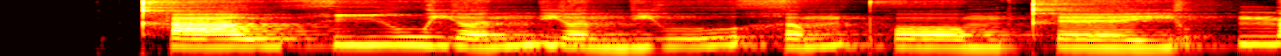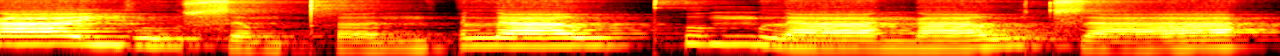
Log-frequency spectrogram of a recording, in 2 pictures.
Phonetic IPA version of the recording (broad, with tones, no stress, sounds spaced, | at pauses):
kʰ aː˨˧ w h iː˧ w j ɐ˨˥ n j ɐ˨ n j uː˨˥ h ɐ˨˥ m pʰ ɔː˨ m kʰ ɛː˨ j ʊ˥ k̚ ŋ aː˥ j o˧ w s ɐ˨˩ m t̪ʰ ɐ˨˧ n | l aː˨˧ w pʰ ʊ˧ ŋ l aː˨ ŋ aː˨˥ w t͡s aː˨˧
